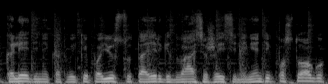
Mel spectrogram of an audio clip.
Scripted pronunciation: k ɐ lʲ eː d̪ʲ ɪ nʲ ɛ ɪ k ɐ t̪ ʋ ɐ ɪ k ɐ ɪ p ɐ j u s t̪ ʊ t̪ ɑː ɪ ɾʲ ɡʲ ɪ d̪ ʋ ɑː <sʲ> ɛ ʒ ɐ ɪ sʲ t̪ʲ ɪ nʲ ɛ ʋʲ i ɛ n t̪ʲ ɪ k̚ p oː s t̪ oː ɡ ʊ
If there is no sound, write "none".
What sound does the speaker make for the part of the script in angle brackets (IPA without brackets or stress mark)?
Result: sʲ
